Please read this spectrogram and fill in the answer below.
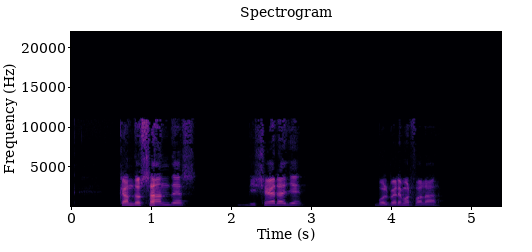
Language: Galician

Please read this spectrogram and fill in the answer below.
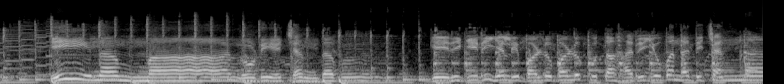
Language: Kannada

